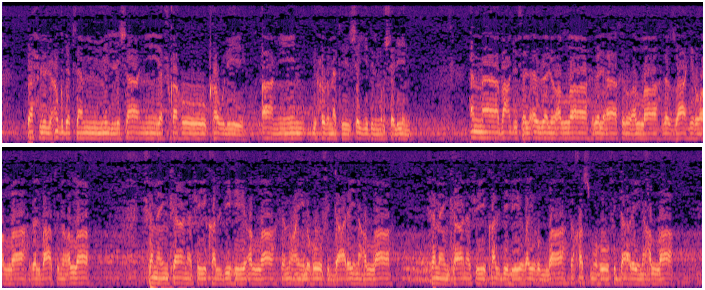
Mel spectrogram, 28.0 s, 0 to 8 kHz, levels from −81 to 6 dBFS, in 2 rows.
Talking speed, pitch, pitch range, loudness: 85 wpm, 105 Hz, 100-110 Hz, -14 LUFS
